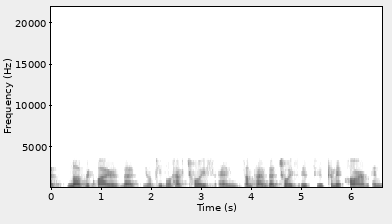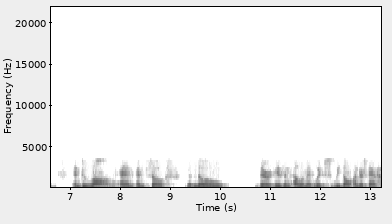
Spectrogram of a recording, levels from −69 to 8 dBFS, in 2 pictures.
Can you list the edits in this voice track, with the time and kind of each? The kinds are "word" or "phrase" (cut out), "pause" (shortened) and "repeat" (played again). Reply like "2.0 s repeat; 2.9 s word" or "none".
none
